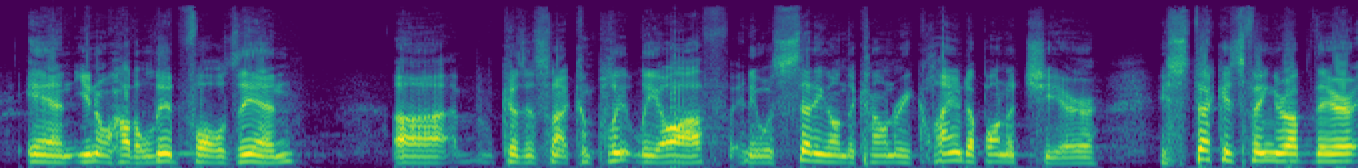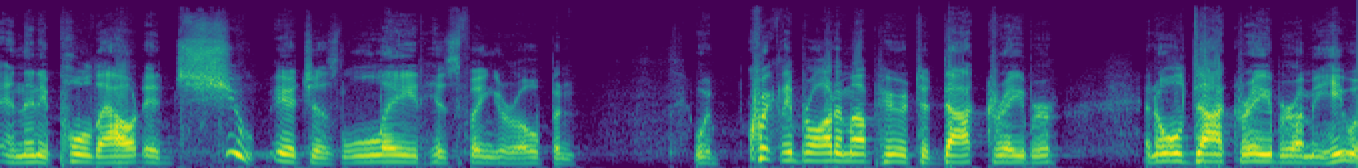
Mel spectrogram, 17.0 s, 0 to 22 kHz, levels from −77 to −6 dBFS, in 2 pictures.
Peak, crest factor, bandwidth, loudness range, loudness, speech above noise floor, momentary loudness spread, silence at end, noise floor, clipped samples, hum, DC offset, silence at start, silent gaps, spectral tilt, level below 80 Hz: 0 dBFS; 14 dB; 18.5 kHz; 4 LU; -14 LUFS; 39 dB; 12 LU; 0 s; -53 dBFS; 0.2%; none; under 0.1%; 0.2 s; none; -4.5 dB/octave; -54 dBFS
